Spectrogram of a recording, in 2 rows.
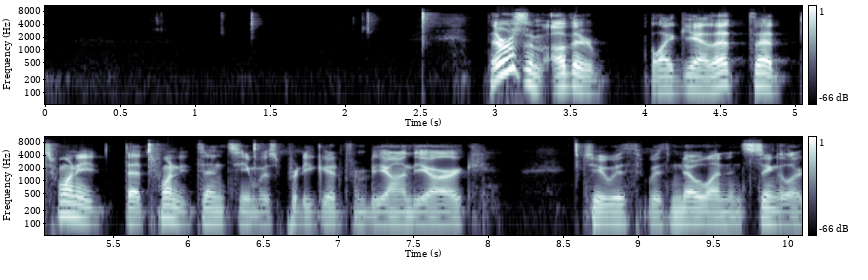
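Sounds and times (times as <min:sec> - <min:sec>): person breathing: 0:02.5 - 0:03.0, 0:08.2 - 0:08.6
person speaking: 0:03.0 - 0:08.0, 0:08.6 - 0:10.0.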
